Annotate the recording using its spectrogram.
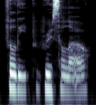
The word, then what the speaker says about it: Philippe Rousselot: So with a lot of these films, you may have known the director's name, but not necessarily known of Philippe Rousselot. I feel like my pronunciation gets worse every time I say it. – No, it's good. It's still good.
